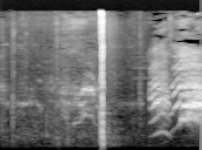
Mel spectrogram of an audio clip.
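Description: A single sharp pop about a second in as a homemade water-bottle air rocket blasts off its PVC launcher: the pumped-up air bursts free once the pressure inside the bottle overcomes the duct-tape seal.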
